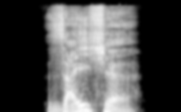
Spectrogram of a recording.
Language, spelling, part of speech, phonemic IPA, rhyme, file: German, Seiche, noun, /ˈzaɪ̯çə/, -aɪ̯çə, De-Seiche.ogg
- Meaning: 1. urine, piss 2. bullshit, nonsense, twaddle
